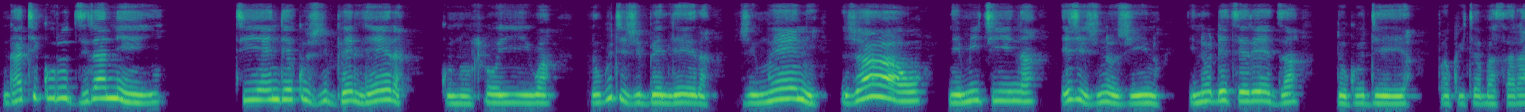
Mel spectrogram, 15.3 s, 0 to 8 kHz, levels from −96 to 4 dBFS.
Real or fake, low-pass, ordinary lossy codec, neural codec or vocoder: real; 7.2 kHz; AAC, 48 kbps; none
